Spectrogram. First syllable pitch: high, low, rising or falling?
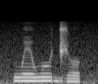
high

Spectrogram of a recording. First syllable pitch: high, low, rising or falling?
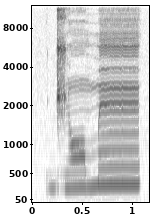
high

